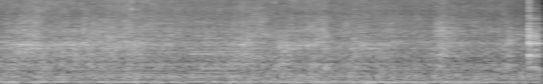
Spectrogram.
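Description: Water splashed into a pan of spice masala being fried for mutton curry, a brief hissing gush and sizzle close up, with a sharp clatter at the end.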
